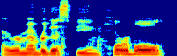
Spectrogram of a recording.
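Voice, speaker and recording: A man hosting a casual video channel, reading DVD back covers aloud and chatting about his collection. He says he is losing his voice, and his asides are low-key and offhand. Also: little pitch movement, moderate pace, gravelly, background noise. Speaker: channel host.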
